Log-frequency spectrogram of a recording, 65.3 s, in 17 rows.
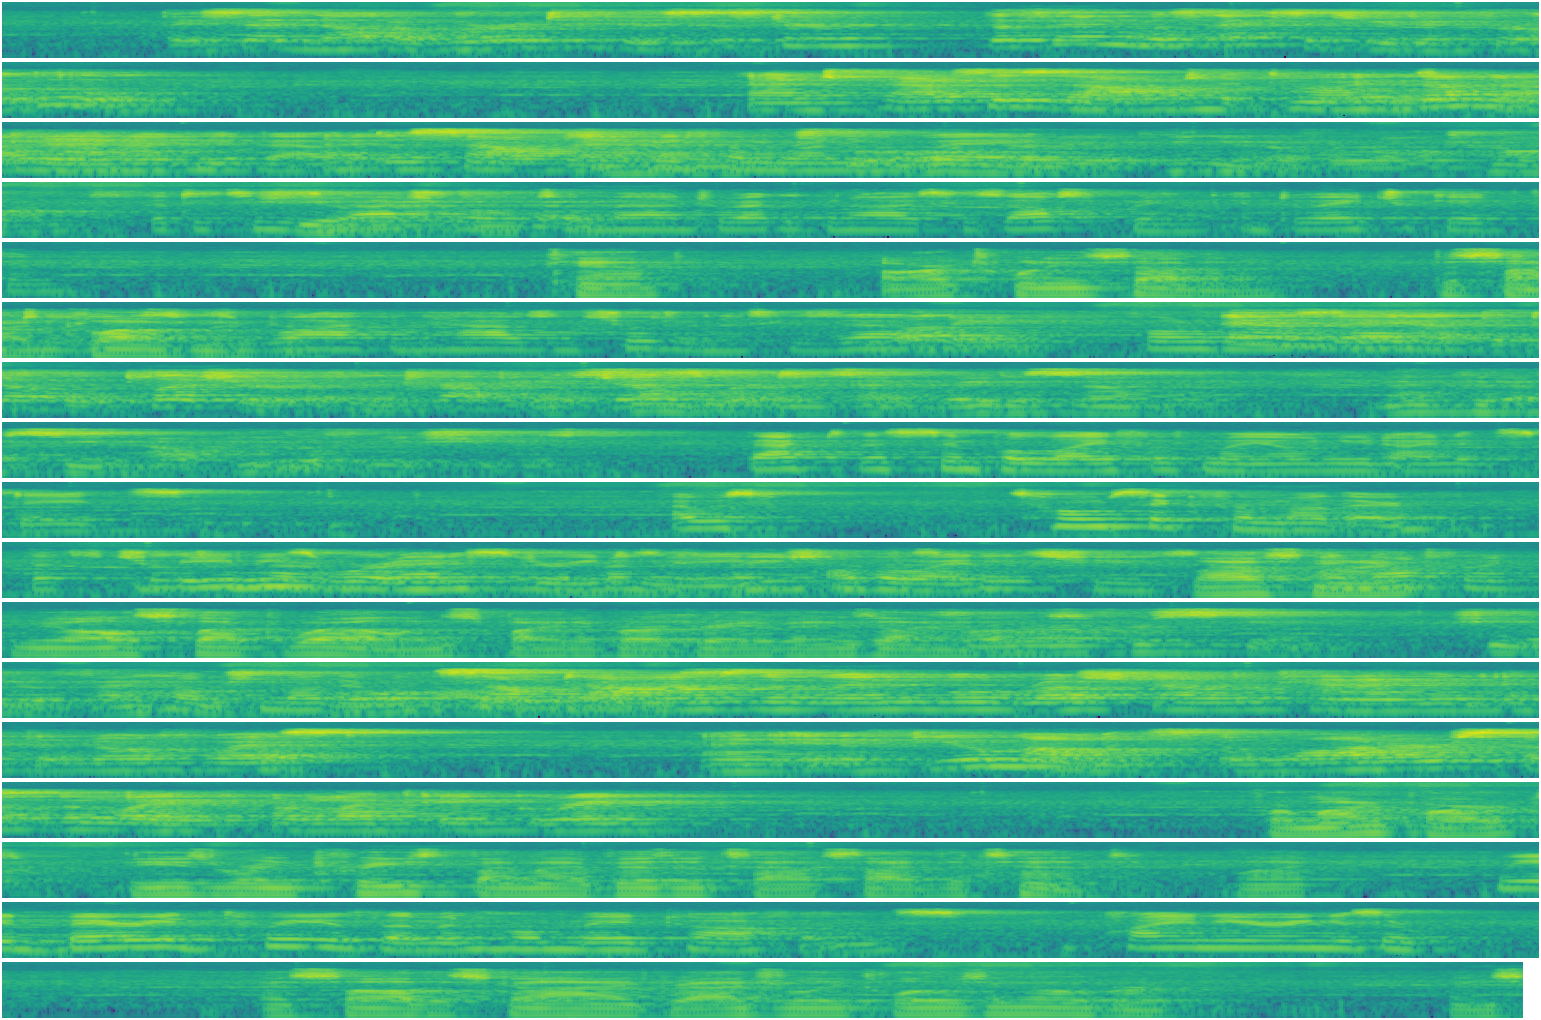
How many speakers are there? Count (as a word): six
